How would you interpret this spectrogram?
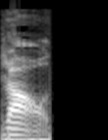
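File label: "rao", Mandarin Chinese syllable, neutral tone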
